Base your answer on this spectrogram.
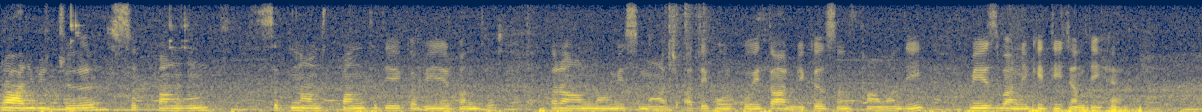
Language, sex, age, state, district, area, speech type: Punjabi, female, 45-60, Punjab, Gurdaspur, urban, read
